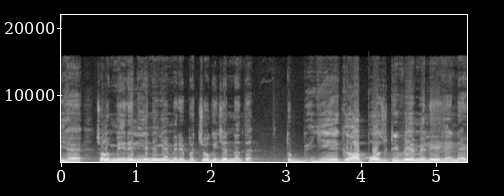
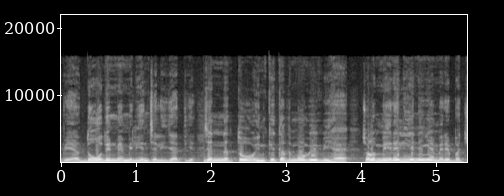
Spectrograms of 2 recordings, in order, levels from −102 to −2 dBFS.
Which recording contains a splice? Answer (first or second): second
